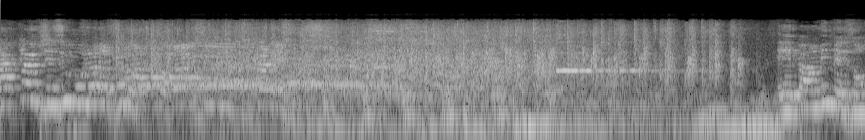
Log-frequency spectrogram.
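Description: A church congregation at a worship service applauds and cheers in dense, continuous clapping with crowd voices, while someone speaks over it.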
